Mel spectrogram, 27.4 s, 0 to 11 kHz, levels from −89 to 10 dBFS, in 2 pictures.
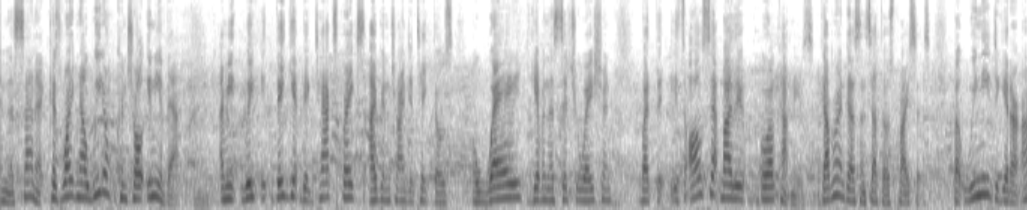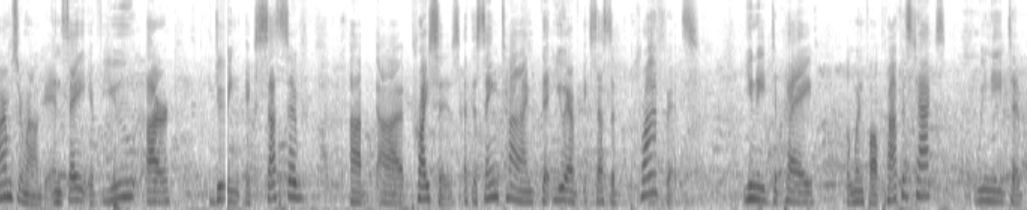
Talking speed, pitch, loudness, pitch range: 180 wpm, 175 Hz, -33 LUFS, 150-210 Hz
